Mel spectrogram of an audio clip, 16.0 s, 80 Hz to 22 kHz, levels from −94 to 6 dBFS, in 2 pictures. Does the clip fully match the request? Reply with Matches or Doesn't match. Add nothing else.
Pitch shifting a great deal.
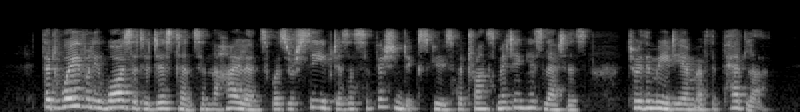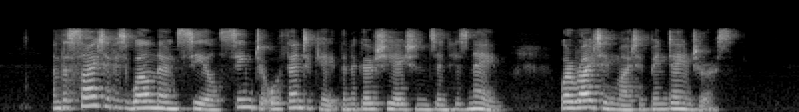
Doesn't match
